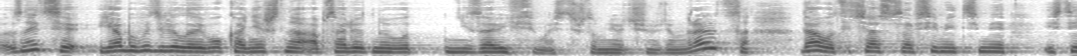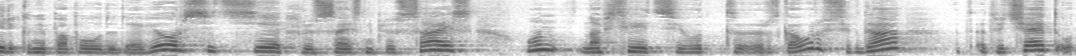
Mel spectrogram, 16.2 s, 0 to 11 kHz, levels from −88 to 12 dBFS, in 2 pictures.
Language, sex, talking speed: Russian, female, 130 wpm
